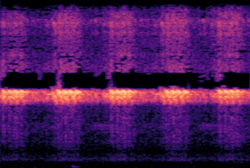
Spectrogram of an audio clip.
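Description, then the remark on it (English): Crickets chirp steadily in a high, shrill trill that pulses in regular swells roughly every half second, continuous, with no voices or other sounds. “Crickets.”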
